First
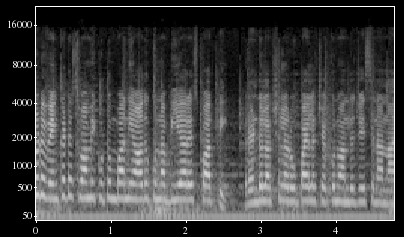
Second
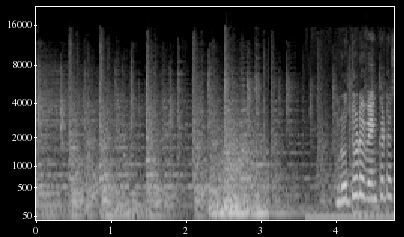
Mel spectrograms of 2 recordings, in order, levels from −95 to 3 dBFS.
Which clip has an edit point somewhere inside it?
second; 1 cut; at 1.0 s

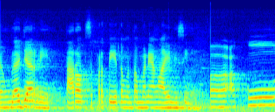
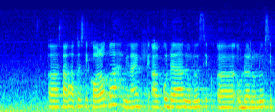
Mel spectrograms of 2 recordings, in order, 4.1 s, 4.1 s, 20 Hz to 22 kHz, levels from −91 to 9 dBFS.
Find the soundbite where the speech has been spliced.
first; 1 cut; at 3.2 s

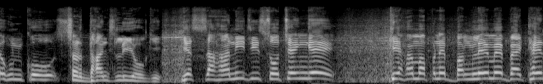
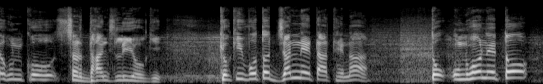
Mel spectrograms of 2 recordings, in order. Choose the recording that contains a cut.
first; 1 cut; at 1.6 s

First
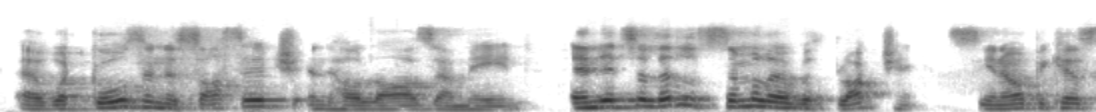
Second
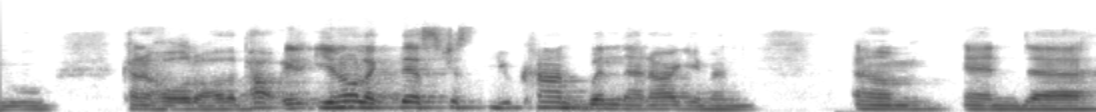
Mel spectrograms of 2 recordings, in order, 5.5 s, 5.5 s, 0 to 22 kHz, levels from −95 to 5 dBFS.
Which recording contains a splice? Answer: first; 1 cut; at 2.7 s

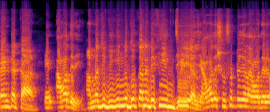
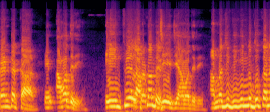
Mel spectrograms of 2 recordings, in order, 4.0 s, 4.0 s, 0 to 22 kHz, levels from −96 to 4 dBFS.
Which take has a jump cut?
first; 1 cut; at 1.2 s

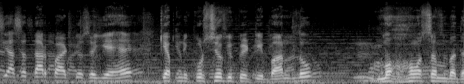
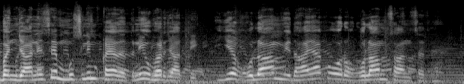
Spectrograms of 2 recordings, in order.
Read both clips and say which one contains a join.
second; 1 cut; at 2.2 s

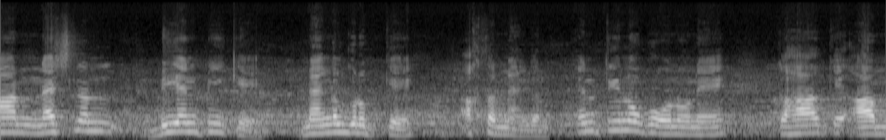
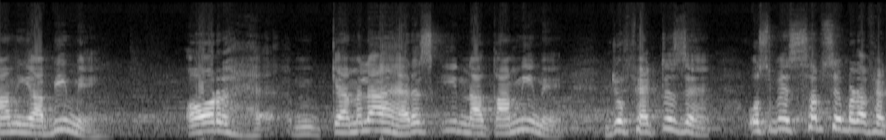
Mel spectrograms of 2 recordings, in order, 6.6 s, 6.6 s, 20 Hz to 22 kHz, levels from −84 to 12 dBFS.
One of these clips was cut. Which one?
first; 1 cut; at 1.0 s

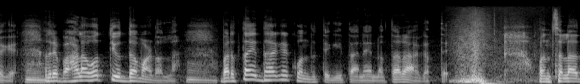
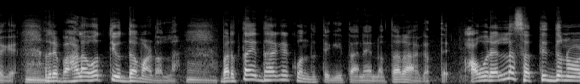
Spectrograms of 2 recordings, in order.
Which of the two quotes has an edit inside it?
first; 1 cut; at 4.6 s

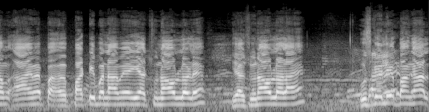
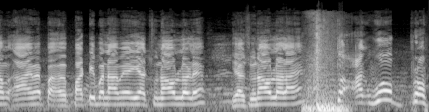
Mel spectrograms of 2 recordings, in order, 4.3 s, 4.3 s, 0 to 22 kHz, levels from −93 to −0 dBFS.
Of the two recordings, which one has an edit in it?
second; 1 cut; at 3.2 s

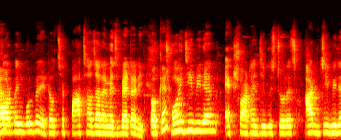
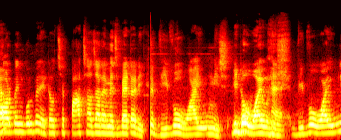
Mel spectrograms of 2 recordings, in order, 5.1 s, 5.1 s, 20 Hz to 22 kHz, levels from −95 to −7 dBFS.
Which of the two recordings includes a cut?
second; 1 cut; at 2.2 s

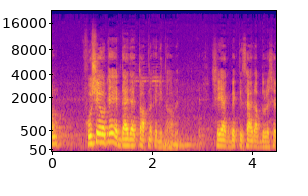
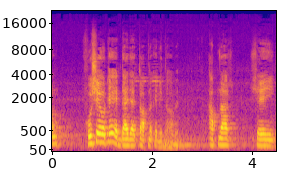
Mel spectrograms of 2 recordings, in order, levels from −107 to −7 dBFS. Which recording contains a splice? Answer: first; 1 cut; at 3.0 s

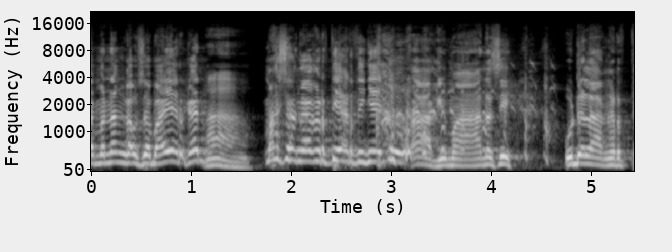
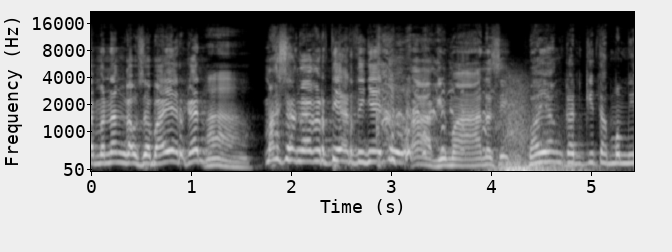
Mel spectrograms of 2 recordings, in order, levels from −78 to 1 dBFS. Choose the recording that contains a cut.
second; 1 cut; at 4.2 s

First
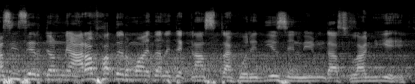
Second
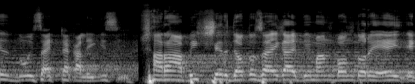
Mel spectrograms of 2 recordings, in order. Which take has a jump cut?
second; 1 cut; at 1.2 s

